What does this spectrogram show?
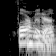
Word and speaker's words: formidable: And generally, in all of the English dialects, words that have previously been stressed on the first syllable are becoming stressed on the second syllable. Okay. So, it's not just integral becoming integral, it's also words like applicable becoming applicable. Formidable becoming formidable.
